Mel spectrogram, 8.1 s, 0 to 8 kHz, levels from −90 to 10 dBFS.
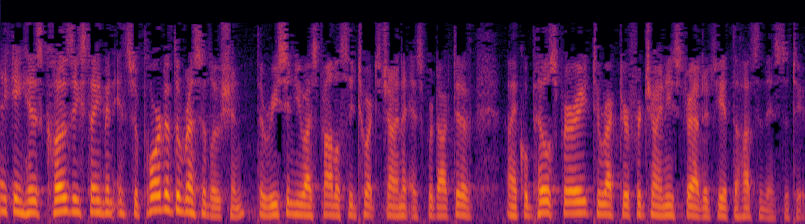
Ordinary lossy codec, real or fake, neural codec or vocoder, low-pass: MP3, 24 kbps; fake; codec, 16 kHz in and 24 kHz out, 0.6 kbps, FocalCodec, streaming, 2048 codes; 7.2 kHz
